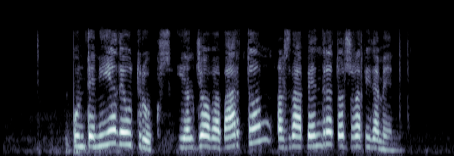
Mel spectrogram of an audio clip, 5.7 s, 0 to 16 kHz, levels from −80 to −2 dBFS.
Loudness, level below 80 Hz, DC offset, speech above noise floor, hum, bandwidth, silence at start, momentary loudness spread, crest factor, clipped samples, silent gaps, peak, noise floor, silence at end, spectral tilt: -17 LUFS; -64 dBFS; under 0.1%; 50 dB; none; 8 kHz; 0.9 s; 9 LU; 14 dB; under 0.1%; none; -2 dBFS; -66 dBFS; 0.75 s; -5.5 dB/octave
